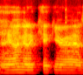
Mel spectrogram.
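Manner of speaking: level, toneless delivery. Asking a guy if he'd really talk like this in a real fight, mock monotone. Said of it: "he basically sounded very monotone".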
